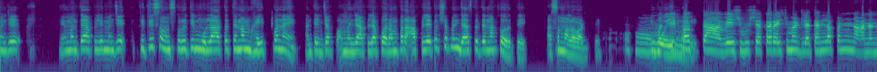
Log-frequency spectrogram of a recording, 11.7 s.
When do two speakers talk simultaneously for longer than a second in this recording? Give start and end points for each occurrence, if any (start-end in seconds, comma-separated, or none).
none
